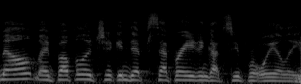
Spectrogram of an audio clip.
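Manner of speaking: normal talking voice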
